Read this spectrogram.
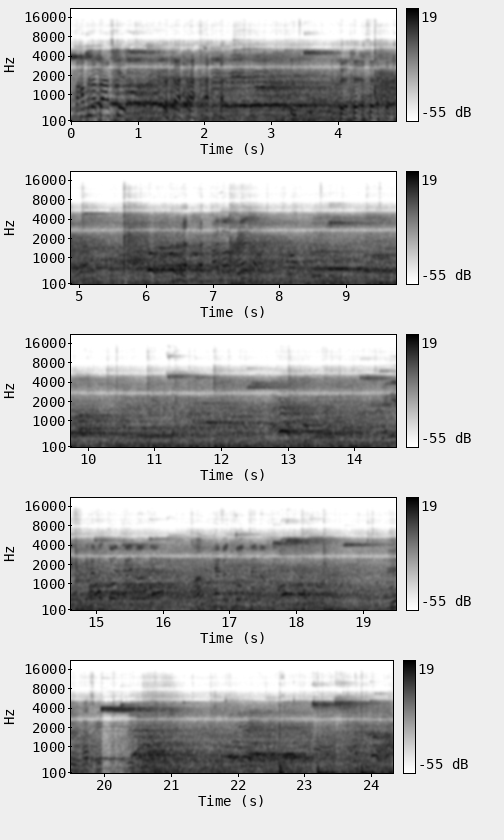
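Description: Men talk and call out loudly around a gym.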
